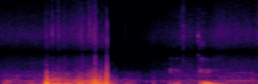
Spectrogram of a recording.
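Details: A large, defensive bee colony being dismantled, split and moved from a top bar hive in a garden; a steady low hum of many bees with sharp knocks and handling noises over it, and a brief rising buzz near the end.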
